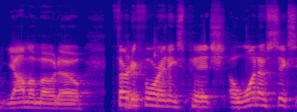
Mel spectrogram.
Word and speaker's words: Yamamoto: League I got Yoshobu Yomamoto. I know I just butchered his last name when I typically don't, but Yoshobu Yamamoto, 34 innings pitched, a 106 ERA at the time of April 30th.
